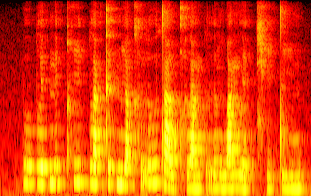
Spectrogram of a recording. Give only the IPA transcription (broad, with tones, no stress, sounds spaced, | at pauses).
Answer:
p uː˧ p l e˦˥ k̚ ŋ e˦˥ k̚ pʰ iː˥˩ t̚ p l a˦˥ k̚ t e˥˩ k̚ m i˧ a̯ kʰ r uː˥˩ t a˨˩ w kʰ l a˧ m p r ɯ˧ ŋ w a˥˩ ŋ l e˨˩ k̚ t͡ɕʰ i˦˥ ʔ t iː˦˥ m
